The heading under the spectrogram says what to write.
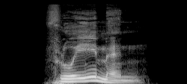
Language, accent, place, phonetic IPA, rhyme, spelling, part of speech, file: German, Germany, Berlin, [floˈeːmən], -eːmən, Phloemen, noun, De-Phloemen.ogg
- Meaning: dative plural of Phloem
